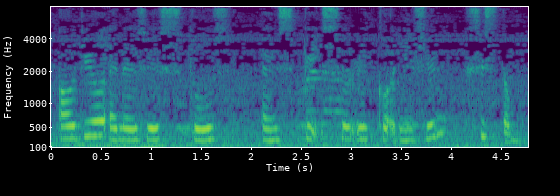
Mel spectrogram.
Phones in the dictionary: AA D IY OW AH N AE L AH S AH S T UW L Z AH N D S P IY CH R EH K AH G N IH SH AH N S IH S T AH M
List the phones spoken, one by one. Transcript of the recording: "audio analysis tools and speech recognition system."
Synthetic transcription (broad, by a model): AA D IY OW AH N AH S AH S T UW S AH N S P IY S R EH K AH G N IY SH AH N S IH S T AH M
